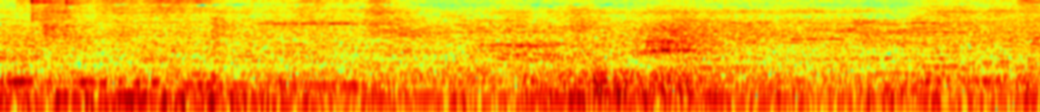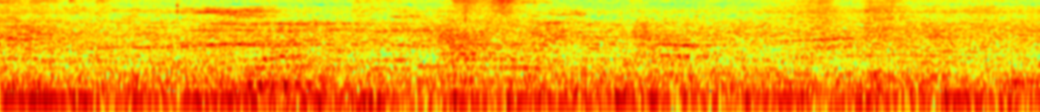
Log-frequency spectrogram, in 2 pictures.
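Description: Fingers rub and ruffle through damp hair on the scalp.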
